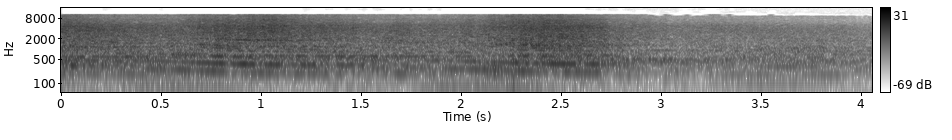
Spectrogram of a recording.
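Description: Car engine running at high revs, its pitch sliding slowly down, with swells of rushing noise; it fades near the end.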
